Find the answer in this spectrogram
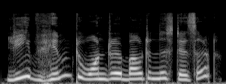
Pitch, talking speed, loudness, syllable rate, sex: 265 Hz, 210 wpm, -15 LUFS, 6.2 syllables/s, female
